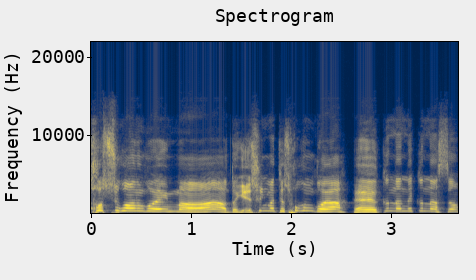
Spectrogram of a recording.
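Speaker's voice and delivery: very loud, high-pitched, scornful jeering mockery. Acting out people mocking a blind man: imitating people mocking. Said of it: "지금 그런 말들 듣고 있는 거예요".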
